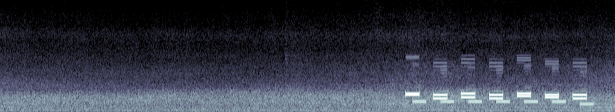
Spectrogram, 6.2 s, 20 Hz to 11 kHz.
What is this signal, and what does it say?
Multi-frequency trunk signalling (R2, with the far end's replies), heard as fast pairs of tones, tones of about 140 ms, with street noise. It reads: 0484954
